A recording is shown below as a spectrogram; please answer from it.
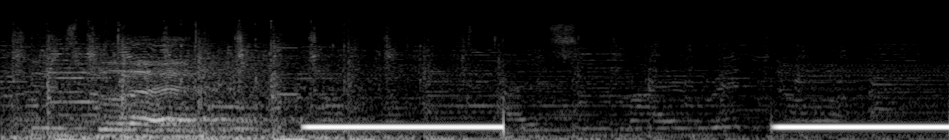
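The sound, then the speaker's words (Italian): A telephone line tone sounds while a call to Palermo is placed: two loud, steady, unbroken tones separated by a pause, heard over a dim background murmur. “Carminati questa volta chiama Palermo”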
